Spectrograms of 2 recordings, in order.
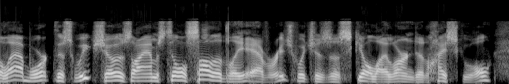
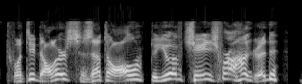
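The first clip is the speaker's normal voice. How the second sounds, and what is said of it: Put-on Lebanese accent. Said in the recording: “Lebanese accent”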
